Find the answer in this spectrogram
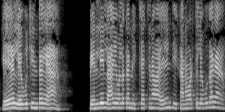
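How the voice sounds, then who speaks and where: A woman's voice: extremely high pitch, little pitch movement, fairly quick, bright, forceful tone. A woman playing a teasing village grandmother with a Telangana Telugu accent. She coaxes and teases her grandson. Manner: teasing, coaxing.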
